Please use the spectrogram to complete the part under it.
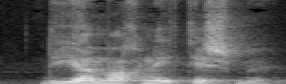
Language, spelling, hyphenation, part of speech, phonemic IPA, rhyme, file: Dutch, diamagnetisme, dia‧mag‧ne‧tis‧me, noun, /ˌdi.aː.mɑx.neːˈtɪs.mə/, -ɪsmə, Nl-diamagnetisme.ogg
- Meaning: diamagnetism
